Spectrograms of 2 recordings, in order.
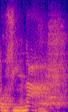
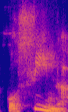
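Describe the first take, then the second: First: The stress is on the last syllable. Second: The stress is on the middle syllable. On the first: The speaker calls it wrong. "Si fuese en na, sería" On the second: The speaker calls it right. "Pero es cocina, cocina. Allí está la fuerza de voz"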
